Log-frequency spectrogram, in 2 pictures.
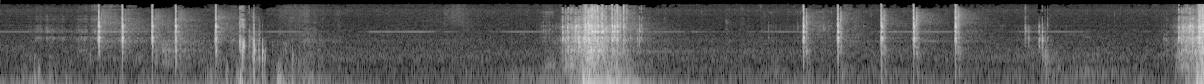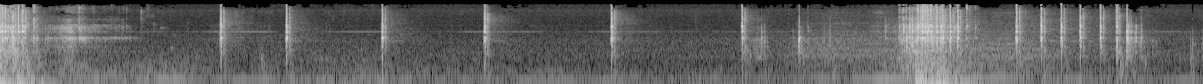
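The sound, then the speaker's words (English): A kick-start lever, recorded with a contact mic, is stomped three times, each a loud whoosh as the lever goes down and spins the engine, followed by bursts of sharp mechanical clicks as the lever ratchets back to its position. No voices. “So when you kick it, it goes down, spins the engine, and then it ratchets back to its position, which is the clicking that you can hear.”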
